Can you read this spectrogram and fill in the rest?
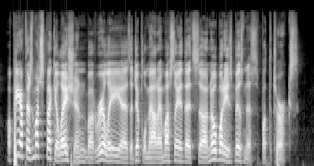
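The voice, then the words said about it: Imitates another person's voice. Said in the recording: “Vice President Biden... my hideous impression”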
